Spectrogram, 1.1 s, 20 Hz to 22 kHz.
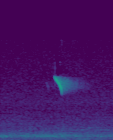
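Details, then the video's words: Rock bunting (Emberiza cia) calling at Chopta, Uttarakhand, in April 2018: a single very high, thin, brief, slightly falling 'tsi' note over a soft, steady background hiss; Rock bunting. "Rock Bunting (Emberiza cia)- Calling"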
